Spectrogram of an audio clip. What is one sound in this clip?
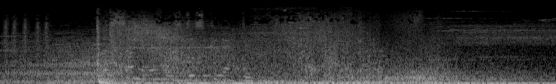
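A loud magical explosion bursts and rumbles.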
